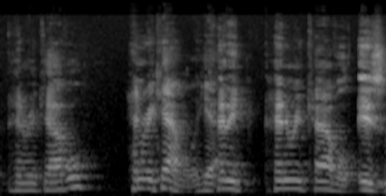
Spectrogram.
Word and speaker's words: Henry Cavill: Henry Cavill, yeah.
